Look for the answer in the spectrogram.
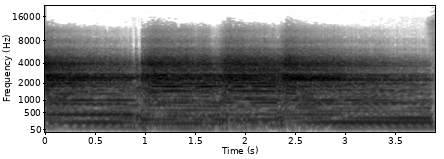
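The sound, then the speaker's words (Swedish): A heavily distorted electric guitar, its amp gain turned up to around 11, sustains thick, buzzing chords with a few re-strummed attacks around the first and second seconds. It is dense, almost too compressed and loud throughout, with no talking. “Låter bra, men den blir lite nästan för komprimerad.”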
